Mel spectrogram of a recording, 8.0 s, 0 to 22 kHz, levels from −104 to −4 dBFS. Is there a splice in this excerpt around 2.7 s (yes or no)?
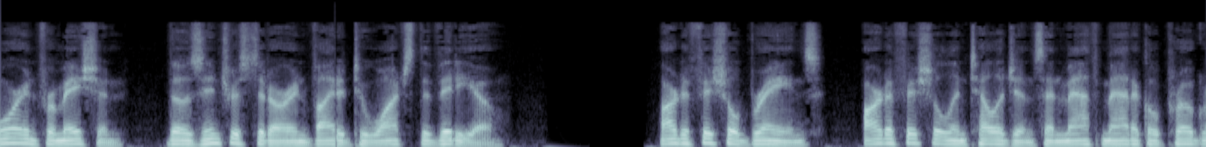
no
